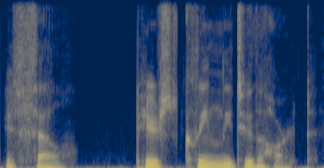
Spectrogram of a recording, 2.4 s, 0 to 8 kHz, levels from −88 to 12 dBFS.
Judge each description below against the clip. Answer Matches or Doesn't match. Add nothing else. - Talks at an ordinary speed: Matches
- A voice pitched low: Matches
